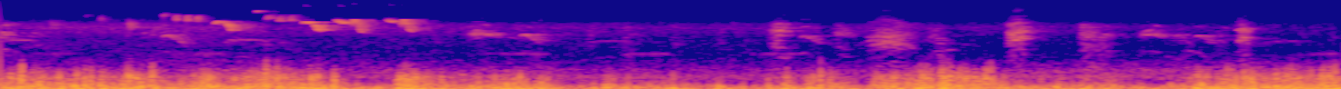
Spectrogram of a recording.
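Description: Small birds chirping: a quick run of short high notes stepping down in pitch in the first two seconds, then scattered chirps, over a steady low rumble.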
